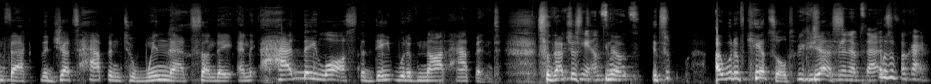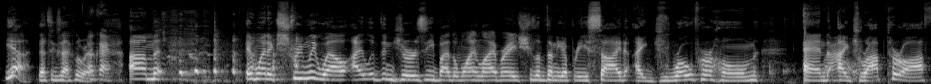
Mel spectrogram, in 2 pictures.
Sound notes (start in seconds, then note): 10.9 laughter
